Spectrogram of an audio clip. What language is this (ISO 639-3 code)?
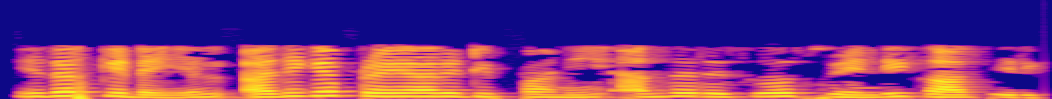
tam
